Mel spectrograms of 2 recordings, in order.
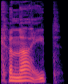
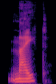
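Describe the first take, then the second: First: A K sound is heard before the N. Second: No K sound is heard before the N. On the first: The speaker calls it wrong. "if you say the K in night and you say knight" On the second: The speaker calls it right. "K is silent before N"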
